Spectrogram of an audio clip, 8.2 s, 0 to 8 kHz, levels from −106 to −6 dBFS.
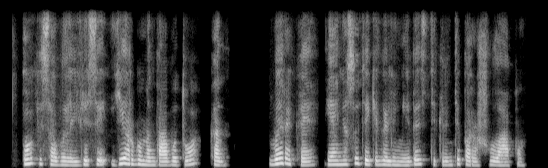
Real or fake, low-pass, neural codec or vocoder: fake; 7.2 kHz; codec, 44.1 kHz, 7.8 kbps, Pupu-Codec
